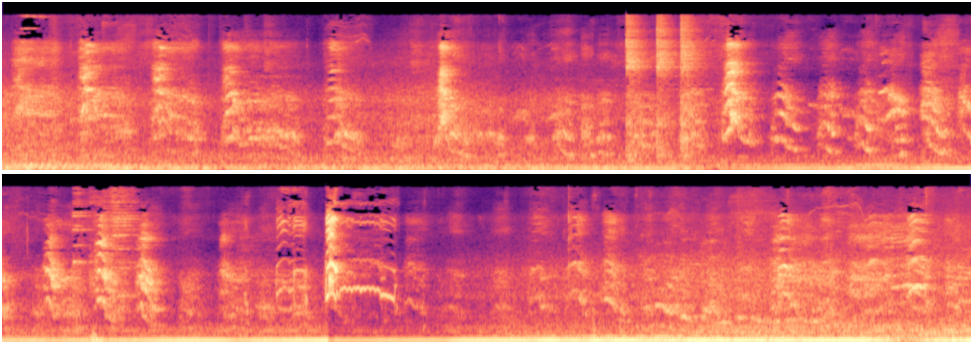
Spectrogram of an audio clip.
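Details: Twenty-day-old female Labrador Retriever puppies, three of them, make scattered squeaky yips and whimpers in quick bursts, mixed with clicks and scuffling over a constant low rumble that grows louder toward the end.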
